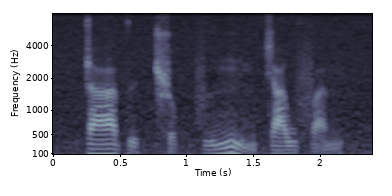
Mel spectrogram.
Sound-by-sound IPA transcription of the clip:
ʈaː˧t̪ɨ˨˩t̚ ʂo˨˩k̚fɨ˧˥mɲə˨˩˨mca˧w fa˨˩n

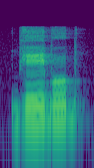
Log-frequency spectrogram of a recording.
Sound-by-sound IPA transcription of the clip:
bʱeː boːb

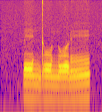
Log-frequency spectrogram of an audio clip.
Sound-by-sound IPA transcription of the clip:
peːnɖʊːn ʊːɽẽ

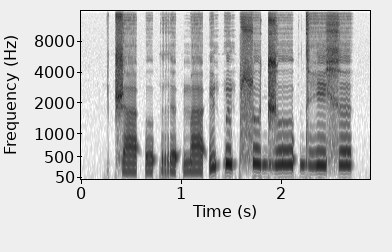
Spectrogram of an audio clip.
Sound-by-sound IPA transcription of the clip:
t͡ʃaː˩ʔo˩ʔrə˩ʔ ma˩ʔẽ˥pə̃˥p ɬo˥d͡ʒoː˥ʔdʱe˥xə˥

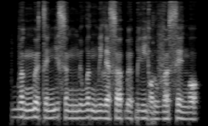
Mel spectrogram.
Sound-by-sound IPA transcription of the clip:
bœ ŋ͡møte ŋisøŋŋ͡my wə ŋ͡milʲasœ ɓøɓi jɔɾuvœ seŋɔ

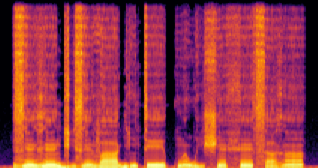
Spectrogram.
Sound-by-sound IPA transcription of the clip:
zɛ̃˧ɣɛ̃˧ ɡi˨ zɛ̃˨vaː˧ɡĩ˨ teː˦˨kʷã˨wi˨ ʃɛ̃˧hɛ̃˦˨ sa˨ɣã˦

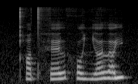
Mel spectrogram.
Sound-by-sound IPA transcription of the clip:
qʰathɛlhɔ ʎɐlɐj

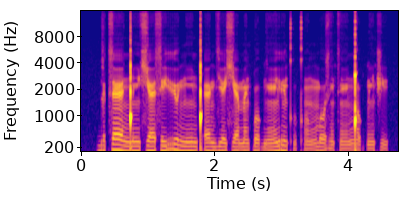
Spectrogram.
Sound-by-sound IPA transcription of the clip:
ɡɘt͡sɛː ŋ͡ǃĩːɕɛːsi rʲoɪ̯ŋĩːǃʼɛːŋzʲɛː ɕɛːmɛ̃ k͡po ɡẽːrʲũ kʼukʼõŋ moːzĩt͡sẽːŋ͡ǃoː k͡pĩt͡ʃi

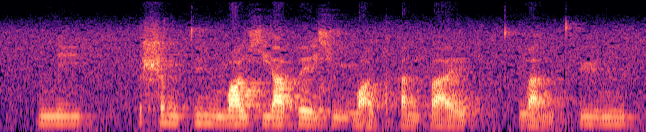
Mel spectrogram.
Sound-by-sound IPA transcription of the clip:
n̪i˦ | ʂə˥˨nt̪y˥˨nmɑ˦ʊ̯ ɕjä˦pe˥˨ɪ̯ɕy˥˨ mɑ̰˨˩ʊ̯pʰa˨˦npa˨˦ɪ̯ | t̪ʰwa̰˨˩n t̪ʰy˦n

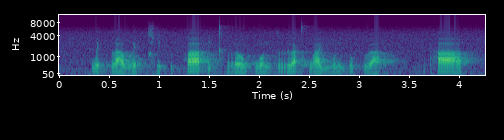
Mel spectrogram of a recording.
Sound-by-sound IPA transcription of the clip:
kwe˦˥k̚plaː˧wle˦˥k̚ t͡ɕʰi˨˩t̚ʔɯ˥˩k̚ faː˥˩hi˥˩ʔkʰrɤː˧w kwo˨˩nkrɯ˦˥a̯ kʰwa˨˩jŋu˧nʔu˦˥k̚pɯ˧a̯ | pʰaː˥˩

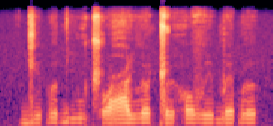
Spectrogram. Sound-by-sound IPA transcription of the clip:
ɡʲe˨ ɓə˦ɠiː˧wt͡ʃʼɔ˨ ʕi˦ lœ˦ǁø˨hɔ˦ ve˧bɛ˧ɓə˦

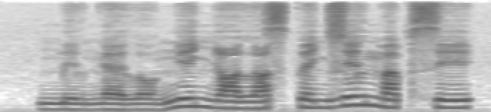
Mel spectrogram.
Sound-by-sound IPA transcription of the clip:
ŋ͡me˨lŋæ˨lɔ˨ ŋe˦ ɲɑ˧ lɑ˨˦spɛ˧ɲɮe˦l ma˦pse˦

